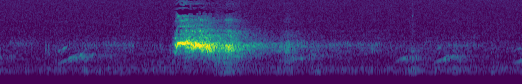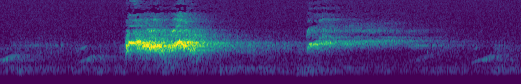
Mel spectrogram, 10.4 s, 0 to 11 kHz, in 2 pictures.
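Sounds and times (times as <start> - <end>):
raccoon uttering a raspy screech: 1.8 - 2.6, 6.5 - 7.5.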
